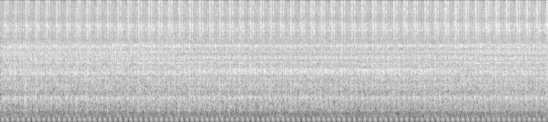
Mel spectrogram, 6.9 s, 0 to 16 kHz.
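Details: 2015 Ural Ranger boxer twin at idle: dense, uneven metallic knocking riding every firing pulse; collapsed front crankshaft main bearing.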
